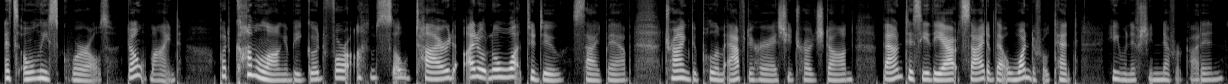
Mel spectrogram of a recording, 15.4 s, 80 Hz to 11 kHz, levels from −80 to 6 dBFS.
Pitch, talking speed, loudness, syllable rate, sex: 225 Hz, 190 wpm, -19 LUFS, 4.8 syllables/s, female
